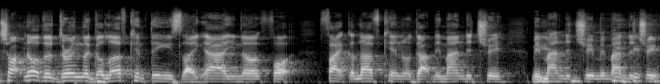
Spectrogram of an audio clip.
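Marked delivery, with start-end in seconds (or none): 2.0-6.6 speaking in a put-on English accent. Retelling what a boxer said about a mandatory fight: Kell Brook impression, English accent. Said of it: "I learned it from your boy Kell Brook".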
